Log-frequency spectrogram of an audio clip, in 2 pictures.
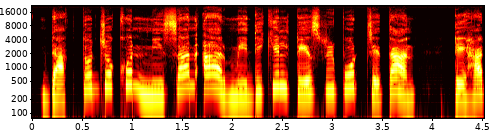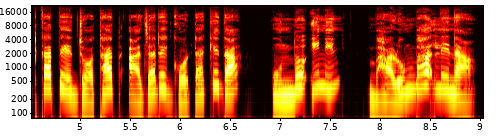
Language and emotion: Santali, surprised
